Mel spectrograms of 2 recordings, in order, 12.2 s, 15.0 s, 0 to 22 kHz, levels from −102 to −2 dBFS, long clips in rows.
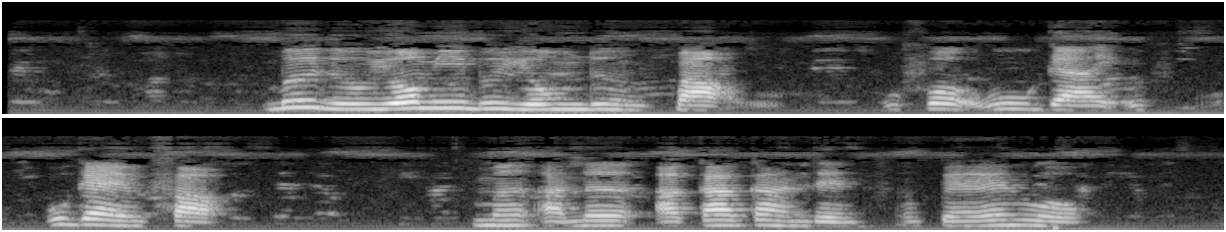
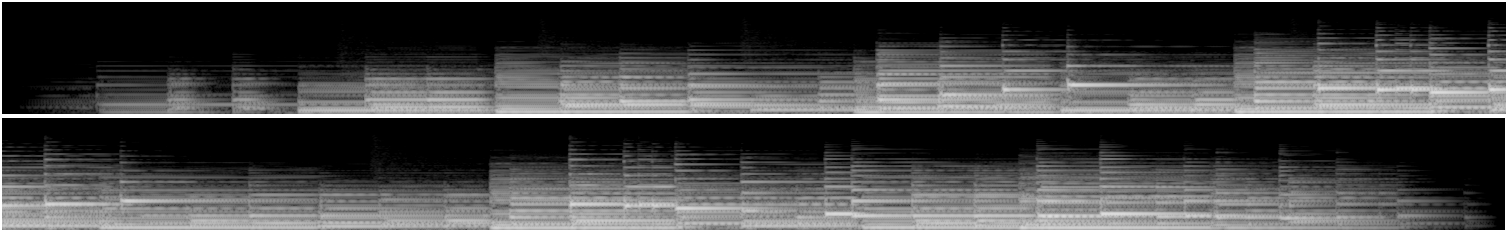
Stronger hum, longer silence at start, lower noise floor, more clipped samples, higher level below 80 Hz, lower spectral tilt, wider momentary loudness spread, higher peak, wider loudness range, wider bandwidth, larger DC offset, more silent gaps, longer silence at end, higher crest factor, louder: first, 50 Hz at -50 dBFS vs none; second, 0.05 s vs 0.8 s; second, -55 dBFS vs -60 dBFS; neither; about the same, -52 dBFS vs -52 dBFS; second, -6 dB/octave vs -10 dB/octave; first, 15 LU vs 11 LU; first, -2 dBFS vs -8 dBFS; about the same, 4 LU vs 6 LU; first, 11 kHz vs 5.8 kHz; neither; neither; first, 0.7 s vs 0.5 s; about the same, 20 dB vs 18 dB; first, -21 LUFS vs -25 LUFS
